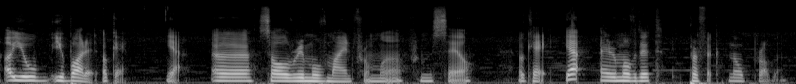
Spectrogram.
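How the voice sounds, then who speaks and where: A man's voice: fairly high pitch, fairly even intonation, moderate pace, gravelly, hardly any pauses, darkish tone, clear, resonant tone, soft background music. A man from Moldova chatting casually on a livestream as he answers viewers, hesitant, often repeating himself and trailing off. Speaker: live streamer answering chat questions.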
